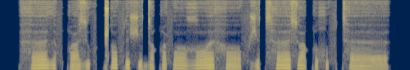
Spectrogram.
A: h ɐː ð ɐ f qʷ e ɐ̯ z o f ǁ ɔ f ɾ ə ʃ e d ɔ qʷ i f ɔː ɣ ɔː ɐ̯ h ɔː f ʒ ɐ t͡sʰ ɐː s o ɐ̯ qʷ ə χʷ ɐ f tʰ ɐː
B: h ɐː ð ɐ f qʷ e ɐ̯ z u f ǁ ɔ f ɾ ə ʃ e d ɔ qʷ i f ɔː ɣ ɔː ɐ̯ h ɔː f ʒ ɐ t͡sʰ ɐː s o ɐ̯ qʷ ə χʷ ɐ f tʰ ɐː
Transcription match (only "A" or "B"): B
